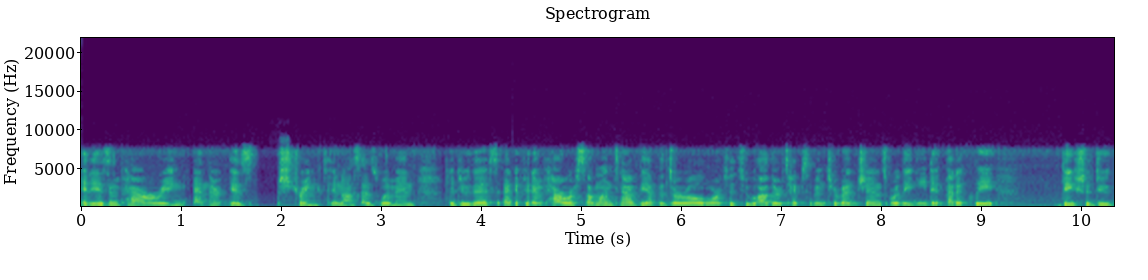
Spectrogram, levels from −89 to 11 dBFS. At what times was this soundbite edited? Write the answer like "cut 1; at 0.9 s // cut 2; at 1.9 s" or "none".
cut 1; at 4.3 s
